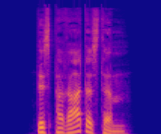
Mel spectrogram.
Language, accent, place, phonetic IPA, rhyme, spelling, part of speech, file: German, Germany, Berlin, [dɪspaˈʁaːtəstəm], -aːtəstəm, disparatestem, adjective, De-disparatestem.ogg
- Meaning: strong dative masculine/neuter singular superlative degree of disparat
